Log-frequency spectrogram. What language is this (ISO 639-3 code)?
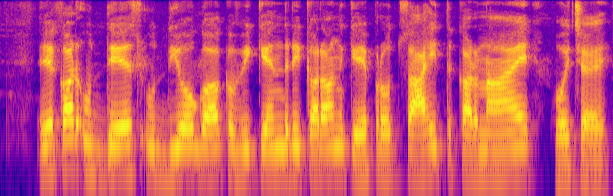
mai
